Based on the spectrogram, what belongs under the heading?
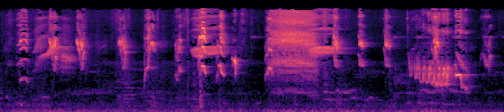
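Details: Young local black-naped oriole, no longer spotted, producing scattered chips and squeaky notes, then a long harsh scratchy rasp followed by a buzzy, nasal, wavering phrase.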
